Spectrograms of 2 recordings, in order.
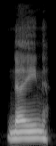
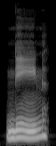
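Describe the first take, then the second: First: The vowel sits between ee and eye. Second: The vowel is a high front ee sound. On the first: This is the early modern pronunciation. "Shakespeare would have said nine" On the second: This is the older medieval pronunciation. "Chaucer would have said neen"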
